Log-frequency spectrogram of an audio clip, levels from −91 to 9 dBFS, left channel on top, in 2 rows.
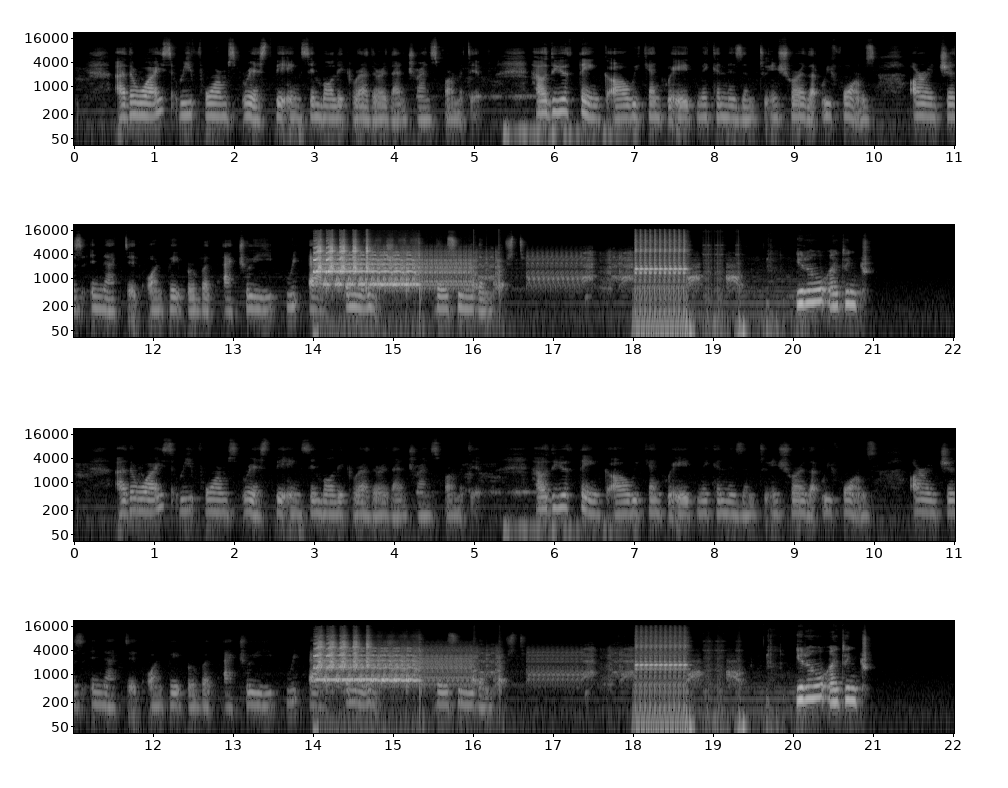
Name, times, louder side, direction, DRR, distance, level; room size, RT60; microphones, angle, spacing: voice 1, 0.5-4.8 5.8-9.9 10.5-14.1 14.4-15.0 15.5-16.2, left 4 dB, 65° left, 0.4 m, -39 dB
sound 1, 14.0-16.3 16.7-17.5 17.8-19.3, left 4 dB, 35° left, 0.8 m, -27 dB
voice 2, 20.0-20.9, equal, 25° right, 0.5 m, -30 dB
4.6 x 2.5 x 3.6 m
head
